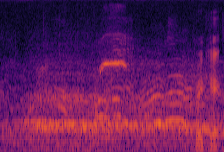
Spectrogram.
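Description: A referee blows a short, sharp whistle.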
